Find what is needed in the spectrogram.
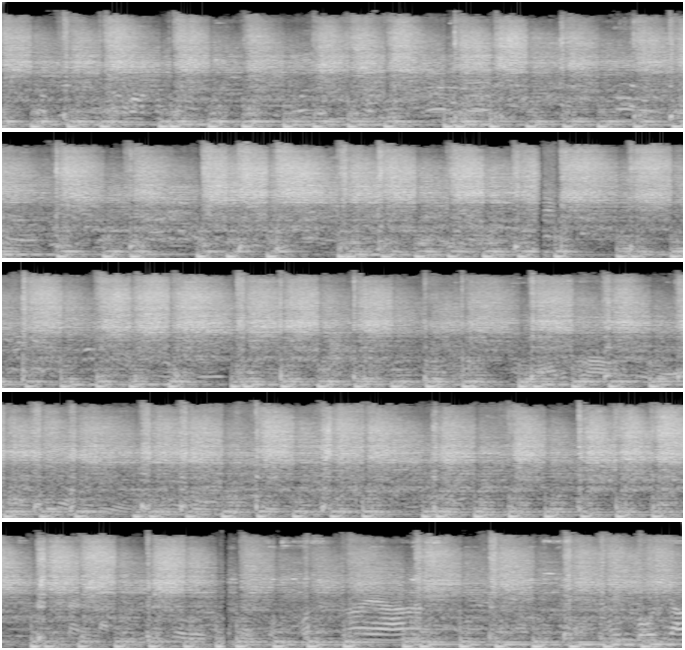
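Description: Procession music accompanying a deity-general troupe's dance: a fast, steady percussion beat of drums and cymbals over sustained low tones, loud and unbroken.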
